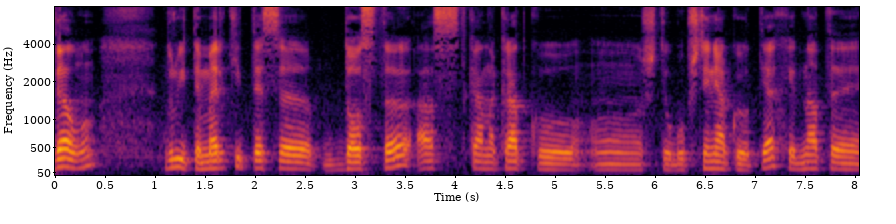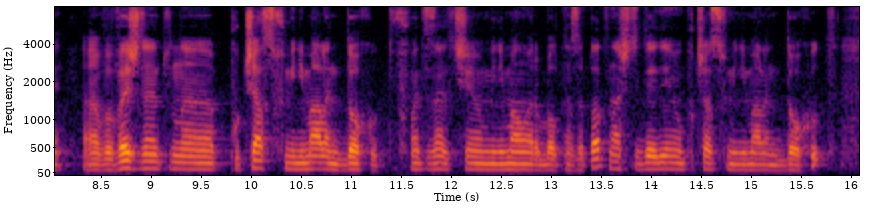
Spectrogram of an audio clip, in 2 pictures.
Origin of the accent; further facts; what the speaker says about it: Vratsa, Vratsa Province, Bulgaria; Защото съм врачанин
